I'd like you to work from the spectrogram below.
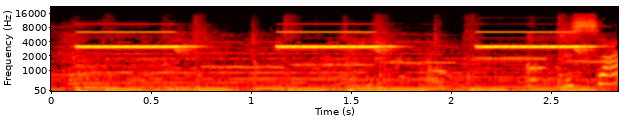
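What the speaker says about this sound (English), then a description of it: "my fire alarm goes off right now" A household smoke alarm sounds in three loud, shrill beeping bursts of about half a second each, separated by short pauses, with faint room noise in between.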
